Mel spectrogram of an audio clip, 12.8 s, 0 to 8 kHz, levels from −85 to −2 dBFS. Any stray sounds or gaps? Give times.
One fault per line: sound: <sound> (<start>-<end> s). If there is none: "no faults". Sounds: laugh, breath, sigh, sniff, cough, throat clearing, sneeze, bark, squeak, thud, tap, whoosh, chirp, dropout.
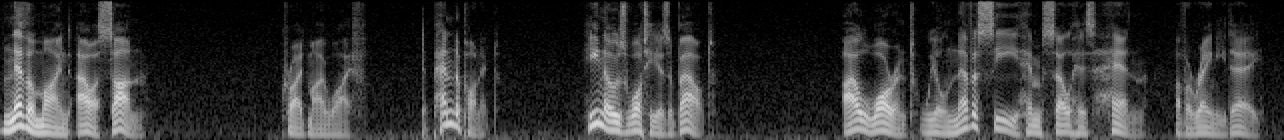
no faults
